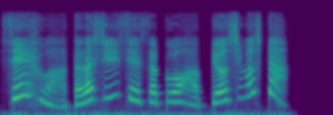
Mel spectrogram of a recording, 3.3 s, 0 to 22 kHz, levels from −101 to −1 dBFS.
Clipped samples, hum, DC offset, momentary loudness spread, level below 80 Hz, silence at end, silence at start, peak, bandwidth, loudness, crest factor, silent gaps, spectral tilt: under 0.1%; none; under 0.1%; 6 LU; -68 dBFS; 0.5 s; 0 s; -18 dBFS; 16 kHz; -36 LUFS; 18 dB; none; -0.5 dB/octave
